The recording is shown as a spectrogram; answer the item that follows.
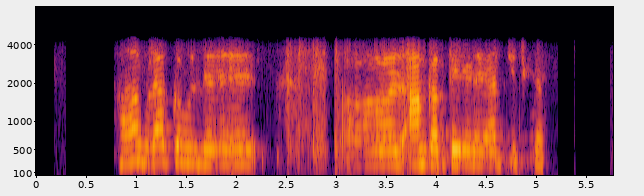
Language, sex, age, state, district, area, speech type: Hindi, female, 18-30, Uttar Pradesh, Ghazipur, urban, conversation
